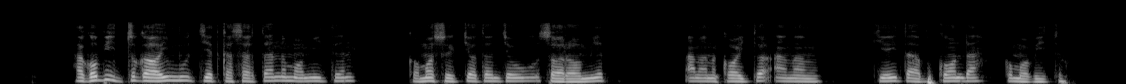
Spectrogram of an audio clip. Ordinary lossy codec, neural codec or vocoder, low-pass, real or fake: Opus, 64 kbps; codec, 16 kHz in and 24 kHz out, 1 kbps, XY-Tokenizer; 7.2 kHz; fake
